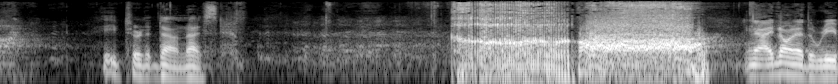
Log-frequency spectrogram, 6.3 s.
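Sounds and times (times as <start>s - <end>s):
speech: 0.8s - 1.9s, 4.4s - 6.2s
laughter: 1.9s - 3.4s
lion roar: 3.5s - 5.4s.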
